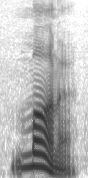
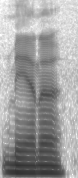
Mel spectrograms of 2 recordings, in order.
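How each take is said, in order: First: The first vowel is not the A of 'man'. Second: The first vowel is the hard A of 'man'. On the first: This is the way many others say it. "it's probably the more accurate way to pronounce it" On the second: This is the speaker's habitual way of saying it. "having it be the hard A made sense"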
